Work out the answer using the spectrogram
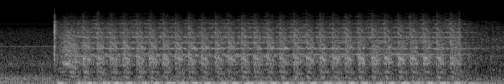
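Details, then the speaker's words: Toyota 2JZ engine on its first start after installation, clutch pressed while cranking: starter chatter with a bright metallic rasp from the clutch side. The clutch is suspected to be tight, not confirmed. "press the clutch and start metal noise sounds like tight clutch"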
